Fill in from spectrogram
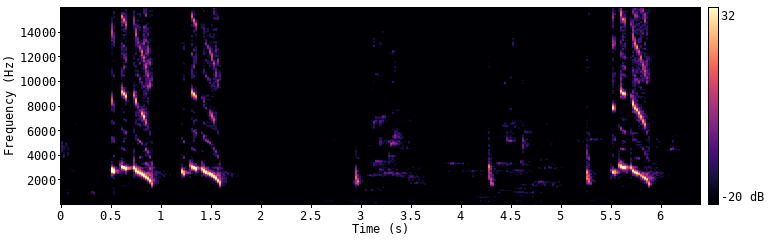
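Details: Sooty-headed bulbul, a tutor bird for training other bulbuls, sings two loud bubbling down-slurred phrases, then a few isolated sharp notes over a low hum, ending with another rich whistled phrase.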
